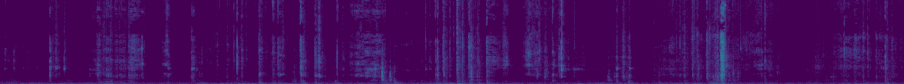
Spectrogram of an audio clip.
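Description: A utility knife blade scrapes and shaves a palm-sized solid pink soap bar held in the hand, with crumbled flakes falling off. The sound is a run of dry, bright, crisp scraping and crackling strokes in short bursts, with one sharper, louder snap near the end. It is quiet overall, with little low end.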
